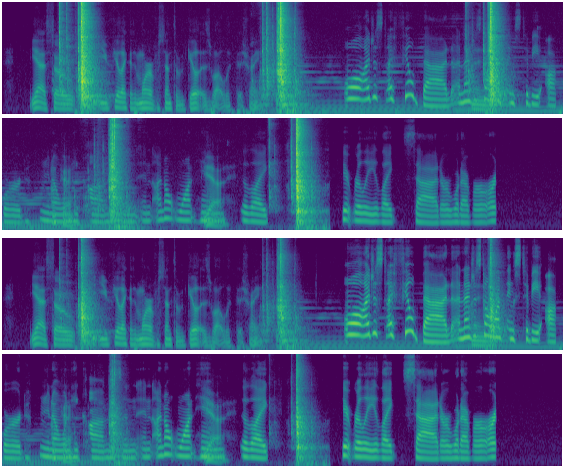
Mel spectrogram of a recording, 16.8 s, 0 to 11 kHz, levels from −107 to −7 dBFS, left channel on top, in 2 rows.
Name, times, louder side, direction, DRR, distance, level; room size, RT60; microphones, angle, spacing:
voice 1, 0.4-3.9 7.0-7.4 9.1-9.6 11.4-11.8, equal, 5° right, 1.2 m, -49 dB
sound 1, 0.8-1.6 2.0-2.1 3.1-3.2 3.5-4.6 5.4-5.5 5.9-6.0 6.9-7.7 8.4-8.5 8.8-8.9 9.4-10.5 12.4-13.3, left 12 dB, 90° left, 0.5 m, -30 dB
sound 2, 4.1-10.1, left 2 dB, 70° left, 1.6 m, -62 dB
voice 2, 5.1-12.4 13.5-15.8, right 6 dB, 55° right, 0.4 m, -43 dB
head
